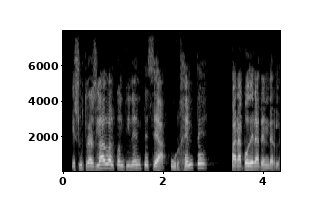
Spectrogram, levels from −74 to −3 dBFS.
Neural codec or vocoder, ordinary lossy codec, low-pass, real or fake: codec, 16 kHz, 16 kbps, FreqCodec, smaller model; none; none; fake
